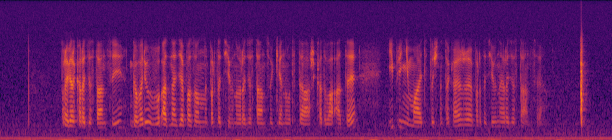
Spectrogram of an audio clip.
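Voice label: dve portativki Kenwood, two portable radios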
